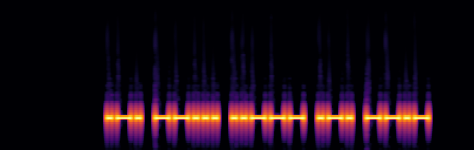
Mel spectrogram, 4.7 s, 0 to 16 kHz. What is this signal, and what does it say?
Morse code, heard as a keyed tone, about 25 wpm, 700 Hz. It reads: R72RQ
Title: Code Groups - 5 Letter:Numbers - 25wpm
